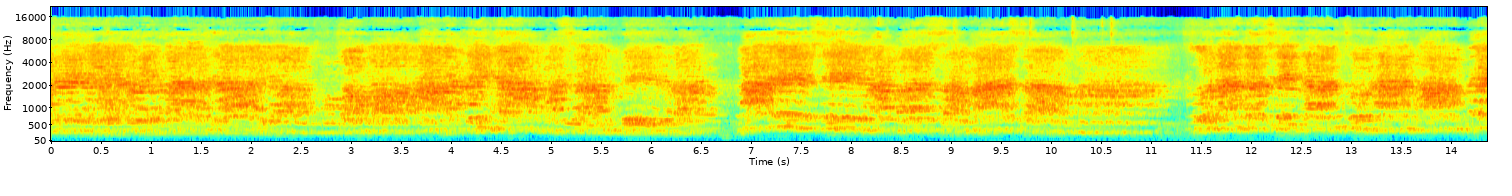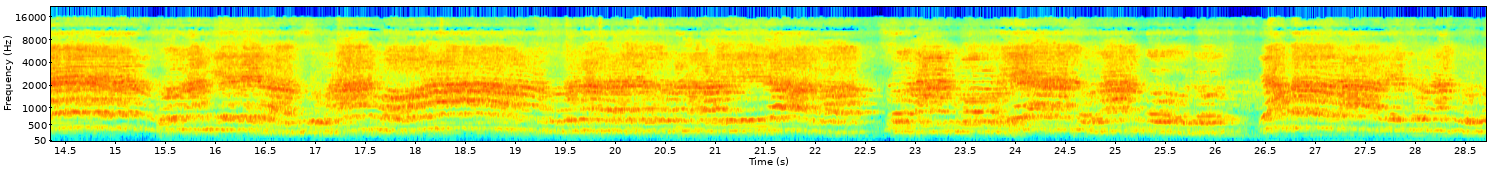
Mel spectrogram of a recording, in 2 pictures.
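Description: A class of children singing together in unison, with short pauses between lines.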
